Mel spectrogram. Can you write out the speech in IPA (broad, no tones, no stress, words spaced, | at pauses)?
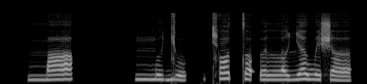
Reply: mːɑ | mːuɟu | cʰɔtːɔ ʔʊlːɔʎɜ wɪʃʌ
